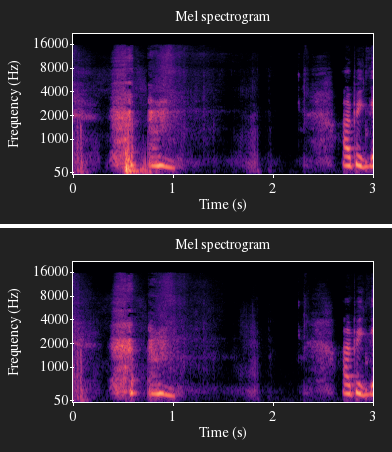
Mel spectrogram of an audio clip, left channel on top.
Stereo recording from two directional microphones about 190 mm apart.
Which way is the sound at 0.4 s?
35° left (ahead or behind).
